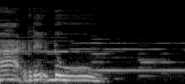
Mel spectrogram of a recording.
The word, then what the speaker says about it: ฤดู: อ่าน ว่า ทฤษฎี หรือ ตัว นี้ อาจ จะ ออก เสียง เป็น รึ เช่น ฤดู อ่าน ว่า ฤดู ฤาษี อ่าน ว่า ฤาษี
